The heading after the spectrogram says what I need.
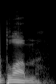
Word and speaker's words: Blum: I was able to Blum like a plum.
